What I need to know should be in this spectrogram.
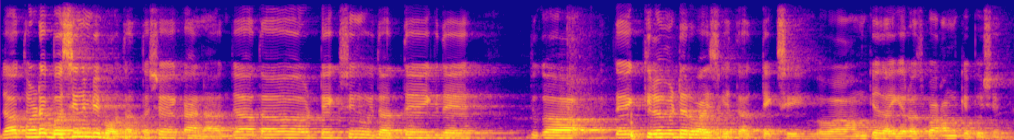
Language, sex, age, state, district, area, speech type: Goan Konkani, male, 45-60, Goa, Bardez, urban, spontaneous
